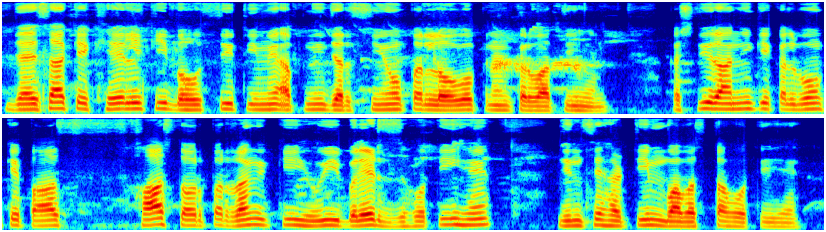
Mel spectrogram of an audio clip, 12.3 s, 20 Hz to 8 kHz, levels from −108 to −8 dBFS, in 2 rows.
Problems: none marked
